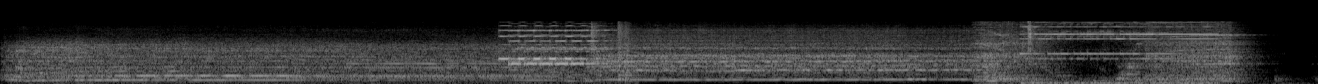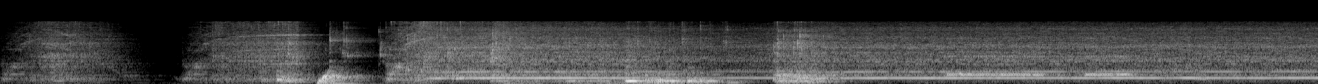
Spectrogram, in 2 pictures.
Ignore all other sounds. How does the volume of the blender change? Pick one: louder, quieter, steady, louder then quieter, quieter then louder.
louder.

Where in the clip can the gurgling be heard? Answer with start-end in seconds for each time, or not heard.
15.8-21.6.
